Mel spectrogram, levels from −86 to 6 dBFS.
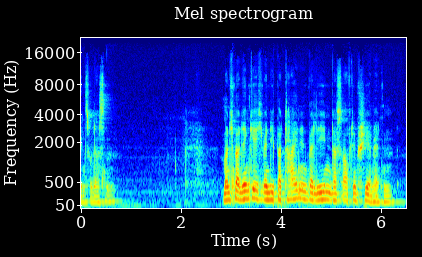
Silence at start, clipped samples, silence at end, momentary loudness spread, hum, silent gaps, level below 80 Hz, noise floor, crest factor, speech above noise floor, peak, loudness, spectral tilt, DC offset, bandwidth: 0 s; under 0.1%; 0.1 s; 13 LU; none; none; -50 dBFS; -52 dBFS; 20 dB; 34 dB; 0 dBFS; -18 LUFS; -6.5 dB/octave; under 0.1%; 16 kHz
